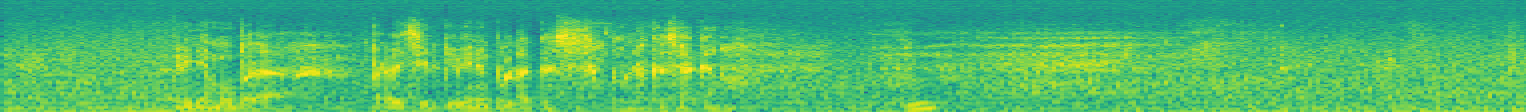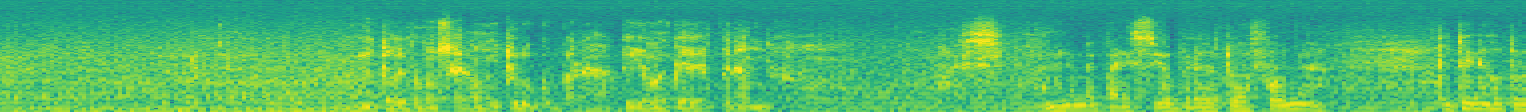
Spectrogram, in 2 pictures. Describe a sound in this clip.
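A man speaks in a low, earnest voice close by.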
